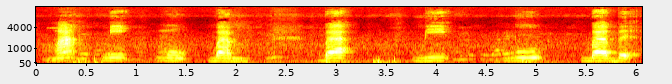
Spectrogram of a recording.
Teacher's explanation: Kemudian yang dirapatkan 2 bibirnya yaitu huruf ma ya, ma sama ba.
